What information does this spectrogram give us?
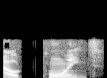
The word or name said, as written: outpoint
